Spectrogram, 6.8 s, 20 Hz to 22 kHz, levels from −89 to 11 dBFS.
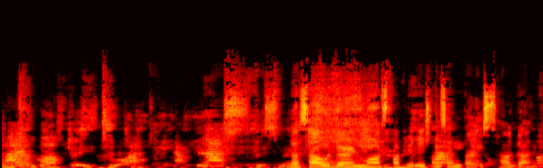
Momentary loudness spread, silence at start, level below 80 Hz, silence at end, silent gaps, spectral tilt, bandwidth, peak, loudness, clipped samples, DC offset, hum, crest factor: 14 LU; 0 s; -50 dBFS; 0 s; none; -2 dB/octave; 15.5 kHz; -4 dBFS; -26 LUFS; under 0.1%; under 0.1%; none; 24 dB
